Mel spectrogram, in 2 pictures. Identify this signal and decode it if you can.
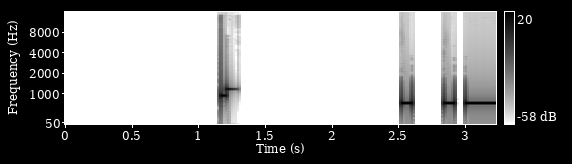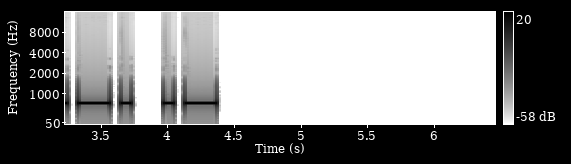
Morse code, heard as a keyed tone, about 15 wpm, 700 Hz. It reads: EPA
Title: ARRL Sections 15wpm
